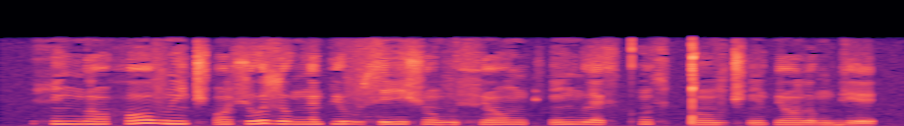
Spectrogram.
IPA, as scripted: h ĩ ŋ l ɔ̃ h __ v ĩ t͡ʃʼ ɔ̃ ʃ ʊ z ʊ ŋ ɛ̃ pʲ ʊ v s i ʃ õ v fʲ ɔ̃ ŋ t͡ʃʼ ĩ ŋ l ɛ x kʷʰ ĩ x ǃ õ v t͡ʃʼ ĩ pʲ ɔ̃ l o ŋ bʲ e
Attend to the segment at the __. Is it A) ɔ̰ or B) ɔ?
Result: B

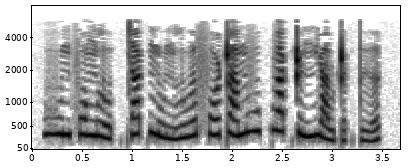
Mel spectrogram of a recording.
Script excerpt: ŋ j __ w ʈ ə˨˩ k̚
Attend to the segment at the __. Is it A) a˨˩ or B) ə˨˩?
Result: A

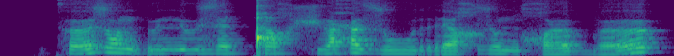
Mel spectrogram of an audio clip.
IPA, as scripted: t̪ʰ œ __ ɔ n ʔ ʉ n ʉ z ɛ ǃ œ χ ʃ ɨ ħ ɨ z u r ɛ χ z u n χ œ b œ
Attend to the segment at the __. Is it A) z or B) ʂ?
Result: A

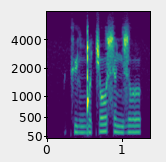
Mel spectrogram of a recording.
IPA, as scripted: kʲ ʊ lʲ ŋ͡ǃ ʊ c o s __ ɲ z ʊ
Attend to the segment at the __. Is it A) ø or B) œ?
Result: A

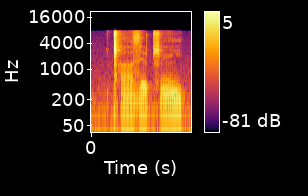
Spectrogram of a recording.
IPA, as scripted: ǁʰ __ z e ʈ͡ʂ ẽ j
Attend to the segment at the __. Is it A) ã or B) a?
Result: B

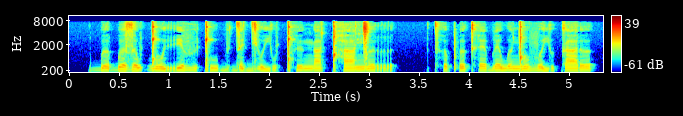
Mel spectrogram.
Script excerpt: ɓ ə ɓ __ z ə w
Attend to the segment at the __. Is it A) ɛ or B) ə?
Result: B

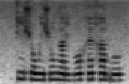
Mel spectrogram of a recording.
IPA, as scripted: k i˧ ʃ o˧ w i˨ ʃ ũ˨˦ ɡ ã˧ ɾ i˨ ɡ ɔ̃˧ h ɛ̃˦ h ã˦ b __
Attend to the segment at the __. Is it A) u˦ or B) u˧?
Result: B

